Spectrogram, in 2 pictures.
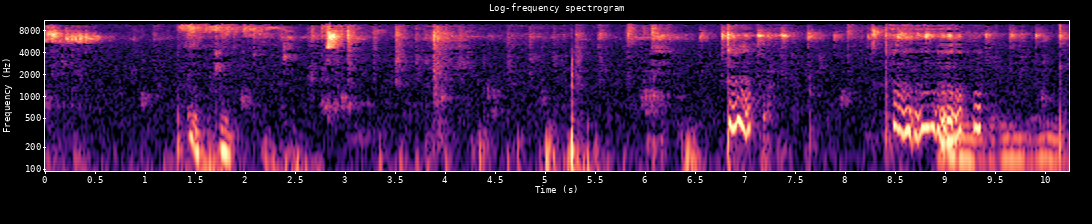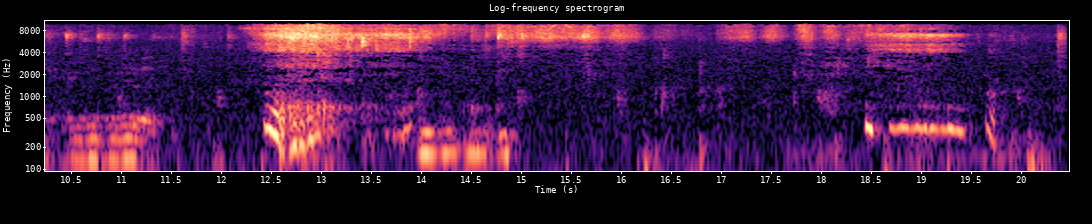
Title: Morkie snoring like a human after vacation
